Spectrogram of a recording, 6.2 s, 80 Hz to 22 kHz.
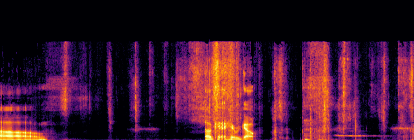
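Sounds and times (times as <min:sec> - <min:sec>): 
thin paper crinkling as it is folded: 0:00.9 - 0:06.2
speech: 0:03.1 - 0:04.8
faint steady whistling tone: 0:05.0 - 0:06.2.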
